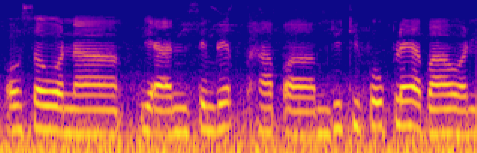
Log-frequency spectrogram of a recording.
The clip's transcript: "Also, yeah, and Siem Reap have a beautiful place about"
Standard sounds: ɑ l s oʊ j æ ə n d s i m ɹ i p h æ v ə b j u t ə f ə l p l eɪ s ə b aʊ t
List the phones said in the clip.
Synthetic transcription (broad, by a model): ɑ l s oʊ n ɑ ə n s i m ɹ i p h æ p ə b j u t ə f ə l p l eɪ ə b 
